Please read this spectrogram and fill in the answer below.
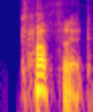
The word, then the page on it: tuffet: American English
